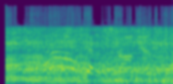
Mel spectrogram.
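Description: Engines of full-size trucks and cars running on a race track, a steady low engine drone, with people talking over it.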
